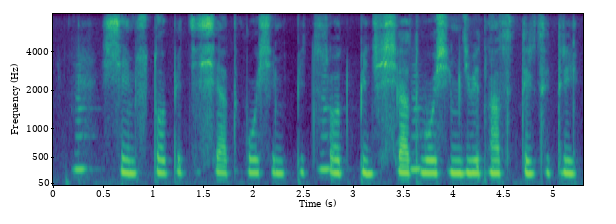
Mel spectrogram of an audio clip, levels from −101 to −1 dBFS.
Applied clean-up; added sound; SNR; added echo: none; Wind instrument, woodwind instrument; 11 dB; none.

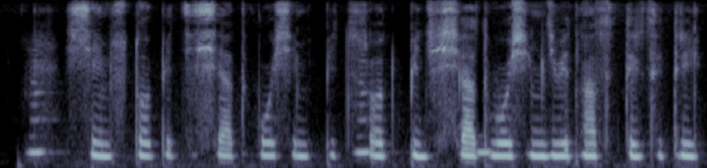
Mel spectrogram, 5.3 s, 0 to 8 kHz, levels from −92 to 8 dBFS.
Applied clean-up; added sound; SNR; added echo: neural mask model Resemble Enhance denoiser.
